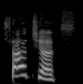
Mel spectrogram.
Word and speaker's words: Saucha: Saucha, which is when I started reading about saucha, which is purity, cleanliness, and clearness.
